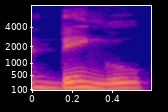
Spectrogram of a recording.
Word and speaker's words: dengue: है वो है fever डेंगू pronounce S डेंगी ठीक है इसको डेंगी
